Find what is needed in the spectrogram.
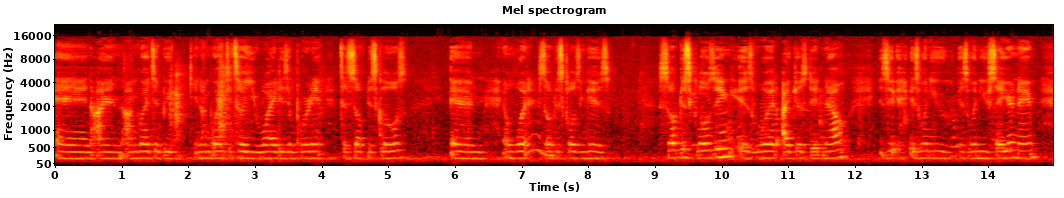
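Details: Child who identifies as a person who stutters; stuttering.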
